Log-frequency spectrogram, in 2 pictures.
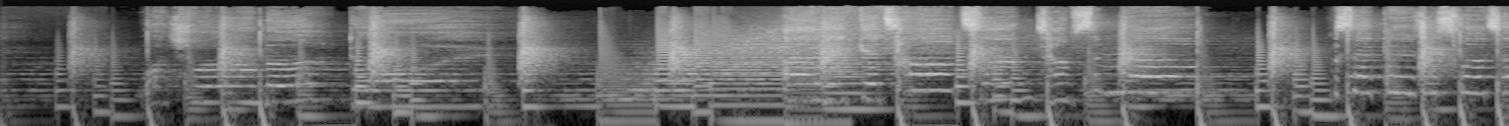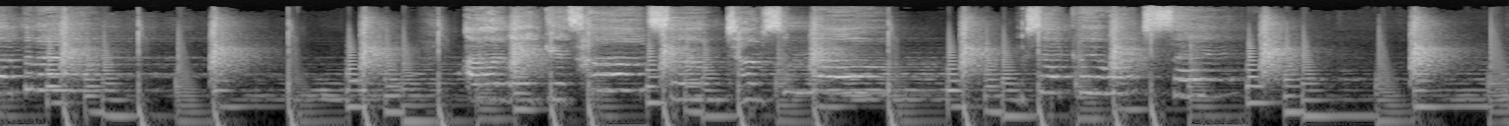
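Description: An upbeat pop track, a band's new song, plays loudly and steadily, with a punchy repeating beat, heavy bass and layered synths driving throughout without any talking.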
